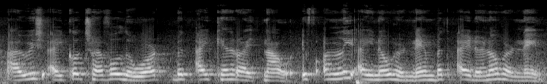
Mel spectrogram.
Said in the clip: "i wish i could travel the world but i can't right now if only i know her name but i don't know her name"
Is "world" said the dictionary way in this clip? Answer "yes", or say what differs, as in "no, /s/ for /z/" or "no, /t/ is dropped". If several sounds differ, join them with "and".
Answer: no, /l/ is dropped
